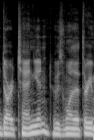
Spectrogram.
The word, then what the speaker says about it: D'Artagnan: and I landed on D'Artagnan, but I didn't know how to spell it or say it correctly, so I just wrote it as Dartigan and said it that way in my head.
